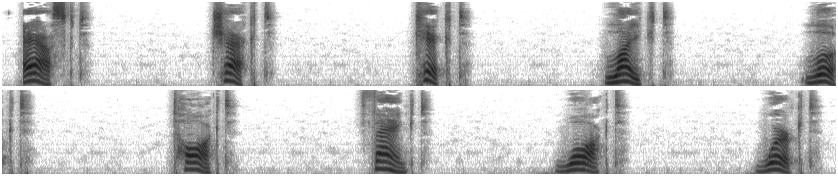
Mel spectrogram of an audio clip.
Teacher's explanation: Ed is pronounced like T after verbs ending with a K sound.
